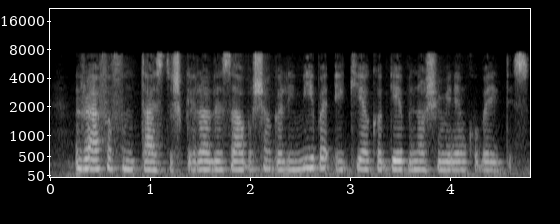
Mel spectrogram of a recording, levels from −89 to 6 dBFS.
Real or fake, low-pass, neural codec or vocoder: fake; 7.2 kHz; codec, 16 kHz, 0.4 kbps, LongCat-Audio-Codec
